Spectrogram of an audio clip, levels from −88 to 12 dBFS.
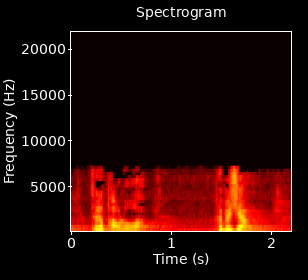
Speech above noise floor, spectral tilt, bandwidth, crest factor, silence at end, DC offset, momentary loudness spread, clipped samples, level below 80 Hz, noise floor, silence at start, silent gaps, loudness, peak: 27 dB; -5.5 dB/octave; 7.4 kHz; 22 dB; 0.2 s; under 0.1%; 17 LU; under 0.1%; -62 dBFS; -47 dBFS; 0 s; none; -21 LUFS; -2 dBFS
